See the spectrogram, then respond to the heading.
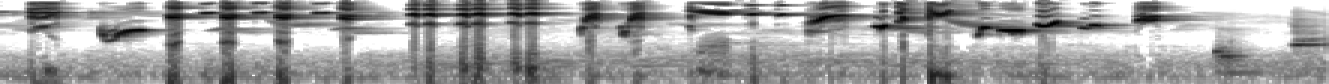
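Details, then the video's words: Singing male orange-headed thrush, played to coax a quiet bird into song, delivers a long jumbled medley of high chirps, clicking rattles and sweeping whistles, notes tumbling out several per second without pause. "Anis Kembang Jantan Gacor buat pancingan anis kembang macet bunyi"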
